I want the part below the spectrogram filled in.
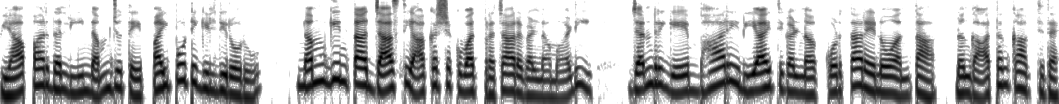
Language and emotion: Kannada, fearful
